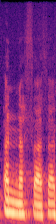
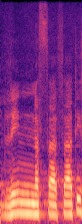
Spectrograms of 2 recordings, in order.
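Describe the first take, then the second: First: It begins with an audible initial 'a' vowel. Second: It links straight on with no initial vowel. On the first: The recitation starts with this word. "I want to go back like a word and then continue" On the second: The recitation continues from earlier in the verse. "so I didn't pronounce it because I wasn't starting with it"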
